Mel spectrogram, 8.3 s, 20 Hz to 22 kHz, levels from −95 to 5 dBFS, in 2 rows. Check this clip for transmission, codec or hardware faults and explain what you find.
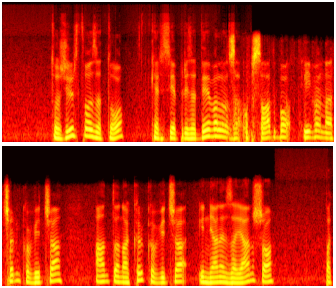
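Two faults are present in this speech clip: gain pumping throughout, and a call bitrate drop in the middle.

Gain pumping runs through the whole clip. The likely cause is input gain set far too high for the microphone, with a fast limiter or compressor clamping down on each loud syllable. The level swings by around 10 dB. The room noise sits about 36 dB below the speech. The result is a squashed, breathing sound.

A call bitrate drop starts at 2.73 s, right after "zato ker si je", and lasts until 7.61 s. The encoder's budget fell from 32 kbps to 7 kbps after the bandwidth estimate collapsed, and it stayed at the lowest rate for about 1.7 s. At that rate Opus quantises coarsely and narrows the band from 20 kHz to 8 kHz. The speech loses its air and turns rough, watery or muffled until the rate recovers.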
